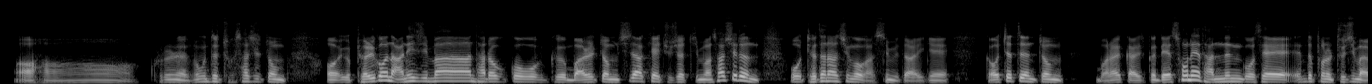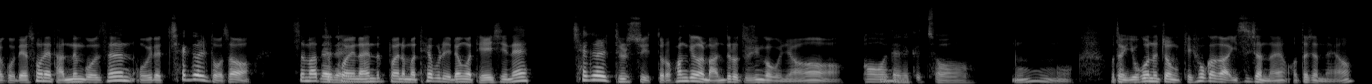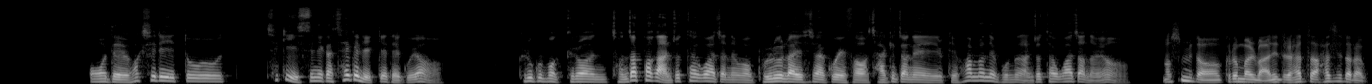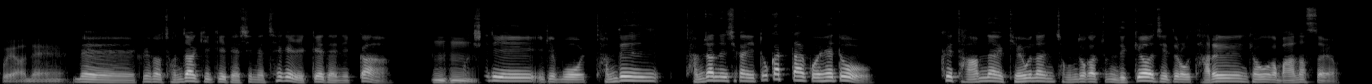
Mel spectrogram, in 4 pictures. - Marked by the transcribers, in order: tapping; other background noise
- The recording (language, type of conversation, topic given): Korean, podcast, 디지털 디톡스는 어떻게 하세요?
